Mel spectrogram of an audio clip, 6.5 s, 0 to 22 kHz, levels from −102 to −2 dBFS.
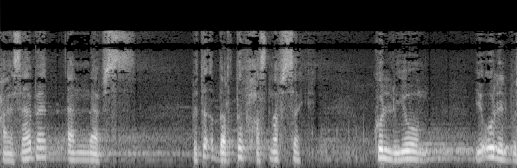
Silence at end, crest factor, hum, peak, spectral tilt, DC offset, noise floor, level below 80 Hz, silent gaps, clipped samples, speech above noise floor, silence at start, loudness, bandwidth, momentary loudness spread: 0 s; 20 dB; none; 0 dBFS; -5 dB/octave; under 0.1%; -46 dBFS; -60 dBFS; none; under 0.1%; 26 dB; 0 s; -20 LUFS; 11.5 kHz; 17 LU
